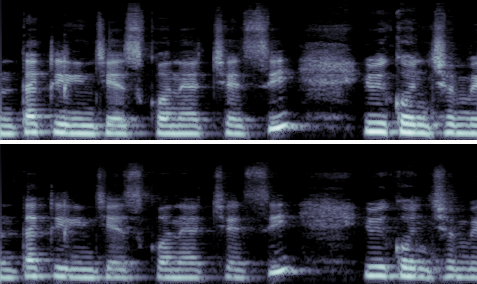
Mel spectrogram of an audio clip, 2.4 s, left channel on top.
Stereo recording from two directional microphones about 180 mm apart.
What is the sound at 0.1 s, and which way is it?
Speech, 30° left (ahead or behind).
